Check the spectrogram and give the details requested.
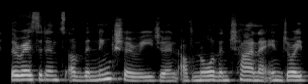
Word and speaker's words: Ningxia: ninga and talk about our ninga red drink and that is how you pronounce it it's a Chinese name ninga so our Young Living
